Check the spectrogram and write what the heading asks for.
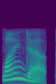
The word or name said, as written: windup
